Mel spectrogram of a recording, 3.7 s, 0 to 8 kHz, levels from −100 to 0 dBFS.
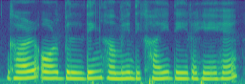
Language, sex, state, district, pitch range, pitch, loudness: Hindi, female, Assam, Kamrup Metropolitan, 210-225 Hz, 215 Hz, -14 LUFS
